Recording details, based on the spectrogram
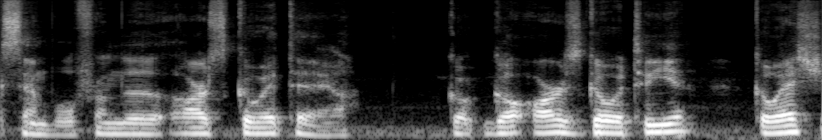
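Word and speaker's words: Ars Goetia: from the arseta go ars goatia goes. I don't know how to pronounce it. A R S G O E T I A. Ars goatia, I think, is probably what it is.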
